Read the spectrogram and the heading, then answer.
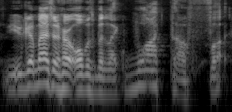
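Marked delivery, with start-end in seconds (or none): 1.2-2.3 slow, hushed mock outrage; imitated held-back anger. Ivy over her killed plants, stifled mock fury. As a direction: draw it out softly, swallowing the anger. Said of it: "having to stop herself and being more angry".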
